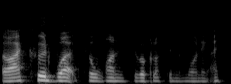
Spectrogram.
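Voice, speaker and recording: A woman's voice: deep voice, fast talker, dry recording, studio quality. A young woman from East London with a London accent, telling stories in a casual interview as a company co-founder. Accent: London English. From East London, England. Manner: chatty, animated storytelling with acted-out inner voices. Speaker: startup co-founder, guest.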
